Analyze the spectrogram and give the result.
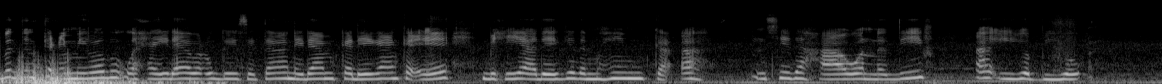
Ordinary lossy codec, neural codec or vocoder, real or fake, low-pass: none; none; real; 10.8 kHz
